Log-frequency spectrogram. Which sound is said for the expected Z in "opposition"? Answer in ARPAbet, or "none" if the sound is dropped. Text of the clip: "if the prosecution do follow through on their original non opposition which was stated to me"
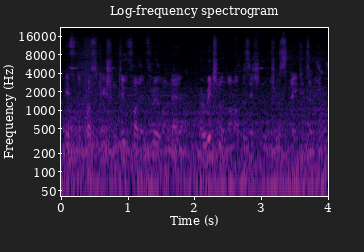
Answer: Z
